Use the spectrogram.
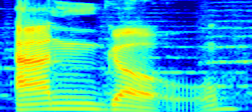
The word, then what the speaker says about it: Ango: Okay, this is created by Ango. Pronounced like mango.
